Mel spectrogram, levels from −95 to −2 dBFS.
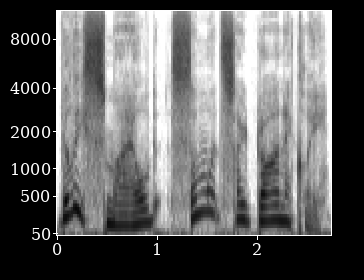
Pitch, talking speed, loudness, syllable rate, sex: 180 Hz, 85 wpm, -18 LUFS, 4.8 syllables/s, male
